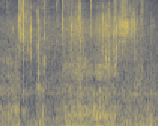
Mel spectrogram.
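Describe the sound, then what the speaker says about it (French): People chewing food as a horror sound effect: wet, squishy biting and mastication noises, close and continuous, with soft crunches and no speech. "Ils mâchaient."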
